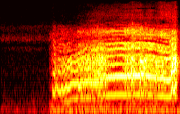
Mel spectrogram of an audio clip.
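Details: Red junglefowl lure call for trapping: a single drawn-out harmonic crowing note, steady and slightly rising, ending abruptly.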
